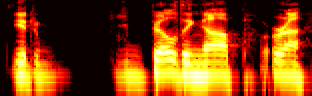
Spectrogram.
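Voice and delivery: usual speaking voice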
